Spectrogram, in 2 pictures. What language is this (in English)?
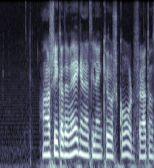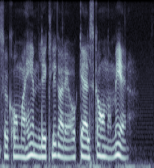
Swedish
